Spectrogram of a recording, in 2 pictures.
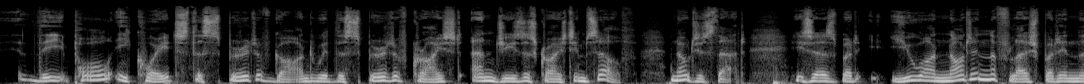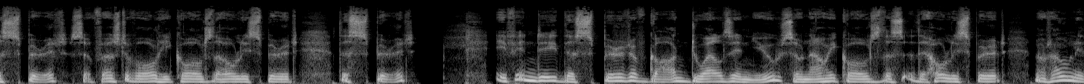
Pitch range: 130-170 Hz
